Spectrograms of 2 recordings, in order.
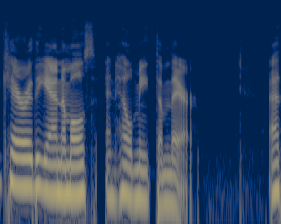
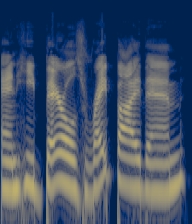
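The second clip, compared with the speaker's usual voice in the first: usual speaking voice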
